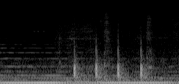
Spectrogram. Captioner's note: knocking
